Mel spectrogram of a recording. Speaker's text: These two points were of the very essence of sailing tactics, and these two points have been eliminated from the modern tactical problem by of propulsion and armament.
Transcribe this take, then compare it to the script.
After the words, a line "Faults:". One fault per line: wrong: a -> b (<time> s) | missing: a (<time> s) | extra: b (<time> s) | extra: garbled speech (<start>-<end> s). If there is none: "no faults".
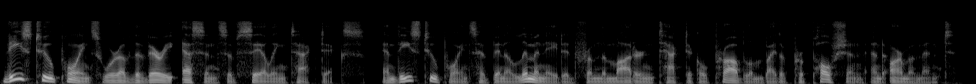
These two points were of the very essence of sailing tactics, and these two points have been eliminated from the modern tactical problem by of propulsion and armament.
Faults:
no faults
